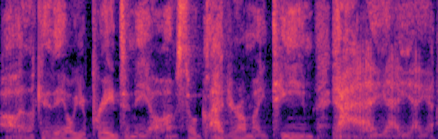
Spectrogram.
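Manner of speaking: put-on soft, hushed doddering old uncle; mock delight, trailing into soft yeahs; excited daft old uncle. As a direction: play a feeble uncle quietly thrilled by attention. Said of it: "he gets all excited".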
